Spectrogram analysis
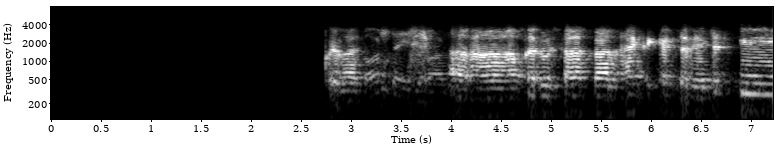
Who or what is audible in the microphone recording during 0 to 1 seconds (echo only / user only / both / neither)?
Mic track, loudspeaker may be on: neither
